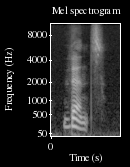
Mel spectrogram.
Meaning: 1. From there, from that place or from that time 2. Deriving from this fact or circumstance; therefore, therefrom 3. From that time; thenceforth; thereafter
- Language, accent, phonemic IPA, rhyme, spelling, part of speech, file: English, US, /ðɛns/, -ɛns, thence, adverb, En-us-thence.ogg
